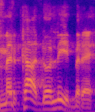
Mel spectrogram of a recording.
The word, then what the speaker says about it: MercadoLibre: So, Zenati, you need to say it with the Spanish accent. Okay. Mercadolibre.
